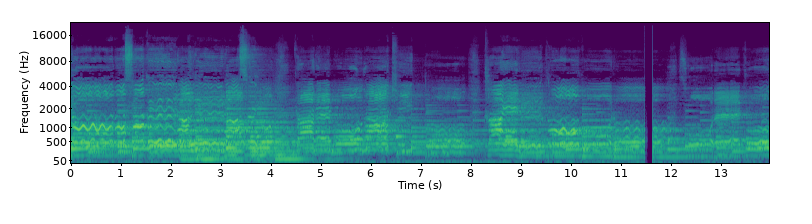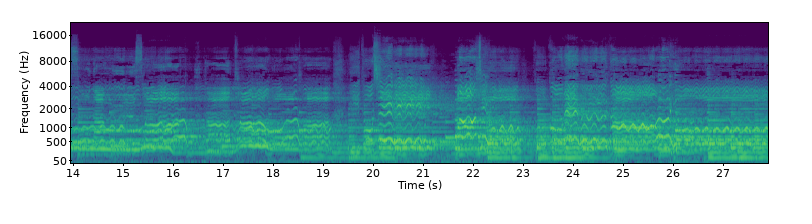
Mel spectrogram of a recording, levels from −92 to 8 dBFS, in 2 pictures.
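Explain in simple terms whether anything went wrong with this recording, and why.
A gap at a join of encoded pieces appears at 11.48 s: the sound cuts out for about 160 milliseconds and then resumes where it stopped. The audio was encoded in separate pieces, and the encoder's silent lead-in and end padding were left in at the join.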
